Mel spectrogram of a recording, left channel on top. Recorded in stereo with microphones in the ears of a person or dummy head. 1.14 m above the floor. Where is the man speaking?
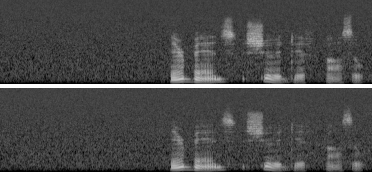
40° left (ahead or behind); by 3.6 s 30° left (ahead or behind).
